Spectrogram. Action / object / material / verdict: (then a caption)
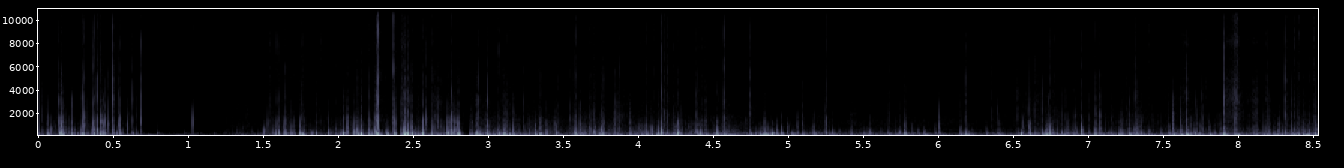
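scrape / thin plastic shower cap / plastic / none. A thin plastic shower cap stretched over a microphone is crinkled, squeezed and stretched with the fingertips. It makes a dense, muffled run of crackles and rubbing thuds, heavy in the low end with brief bright crinkle ticks, after a short quiet gap near the start.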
